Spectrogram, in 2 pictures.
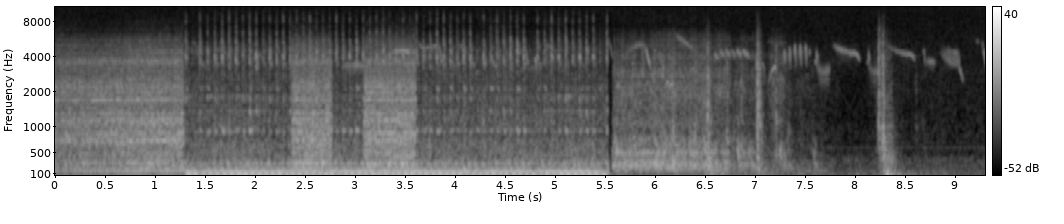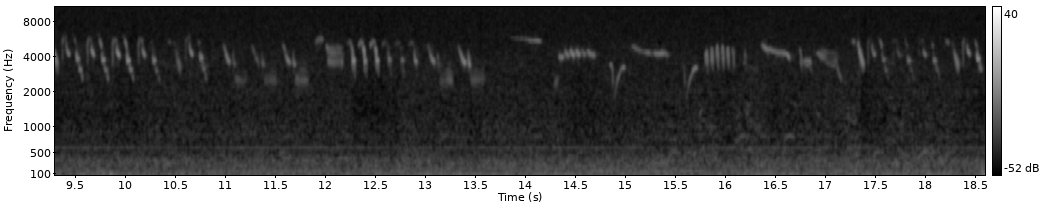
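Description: Small van's engine revving hard as its wheels fail to pull it out of boggy mud, dying away after about six seconds. A single thump follows a couple of seconds later, then faint birdsong chirping.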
